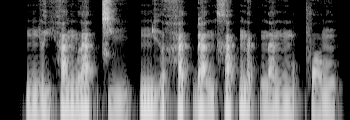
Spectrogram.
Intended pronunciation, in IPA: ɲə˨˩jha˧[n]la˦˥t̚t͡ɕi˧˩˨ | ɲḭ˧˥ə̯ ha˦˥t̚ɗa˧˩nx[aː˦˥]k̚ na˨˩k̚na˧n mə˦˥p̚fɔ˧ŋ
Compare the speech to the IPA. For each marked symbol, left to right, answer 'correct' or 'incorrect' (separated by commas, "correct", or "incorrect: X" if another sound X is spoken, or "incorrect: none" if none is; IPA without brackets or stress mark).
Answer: incorrect: ŋ, incorrect: a˦˥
